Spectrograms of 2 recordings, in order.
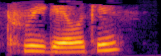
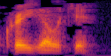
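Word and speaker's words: Craigellachie: It's Craig Ellicky. – Oh, Craig Ellicky.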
